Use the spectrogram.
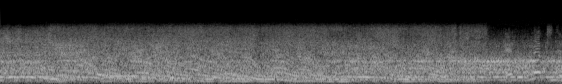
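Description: A field of NASCAR Winston Cup stock cars roars at the race start of the 1986 Champion Spark Plug 400 in Michigan, a dense, loud, continuous engine blare with a commentator's voice beneath it.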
